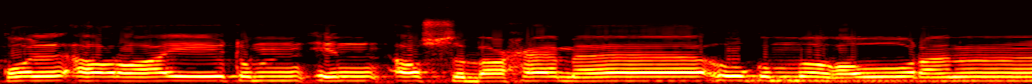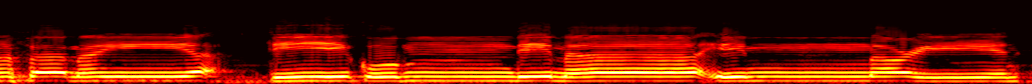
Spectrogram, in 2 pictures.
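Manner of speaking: slow, melodic tajweed recitation; tilawat-style chanting; Quran recitation. Acted. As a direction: recite the verse slowly and clearly. Recites the full verse.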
